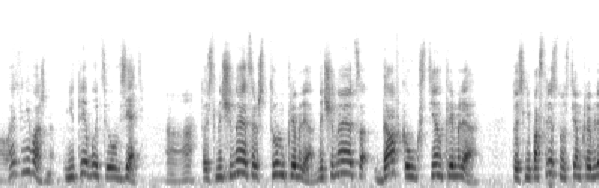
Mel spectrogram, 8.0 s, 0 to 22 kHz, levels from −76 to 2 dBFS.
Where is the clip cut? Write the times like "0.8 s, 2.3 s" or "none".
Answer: 2.6 s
